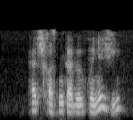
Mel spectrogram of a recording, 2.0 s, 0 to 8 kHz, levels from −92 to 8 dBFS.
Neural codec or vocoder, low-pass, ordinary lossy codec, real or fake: codec, 16 kHz, 16 kbps, FunCodec, trained on Chinese and English, 50 frames a second; 7.2 kHz; AAC, 16 kbps; fake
